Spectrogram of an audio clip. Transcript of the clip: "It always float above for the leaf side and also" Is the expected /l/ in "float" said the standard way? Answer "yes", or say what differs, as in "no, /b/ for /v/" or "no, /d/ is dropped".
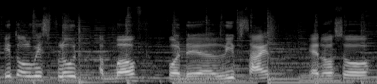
yes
